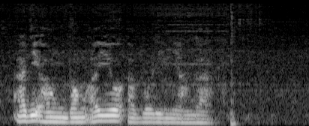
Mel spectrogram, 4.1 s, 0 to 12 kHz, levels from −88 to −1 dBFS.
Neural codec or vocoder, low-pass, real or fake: none; 10.8 kHz; real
